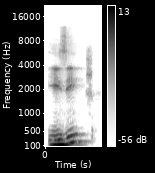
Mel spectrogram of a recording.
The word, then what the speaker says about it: EESSI: introduce him so so the way we pronounce it actually is it's easy and that's that's what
